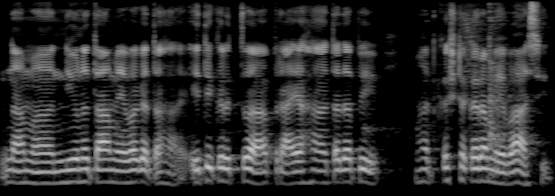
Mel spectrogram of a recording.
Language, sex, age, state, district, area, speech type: Sanskrit, male, 18-30, Maharashtra, Mumbai City, urban, spontaneous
